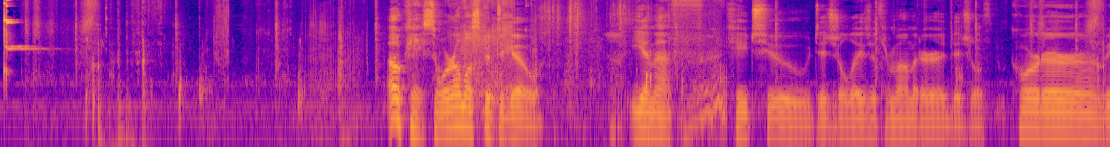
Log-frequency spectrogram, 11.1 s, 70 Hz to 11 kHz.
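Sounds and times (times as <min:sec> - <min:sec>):
glasses clinking in a toast: 0:00.0 - 0:00.6
speech: 0:03.9 - 0:05.5, 0:06.3 - 0:11.1.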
